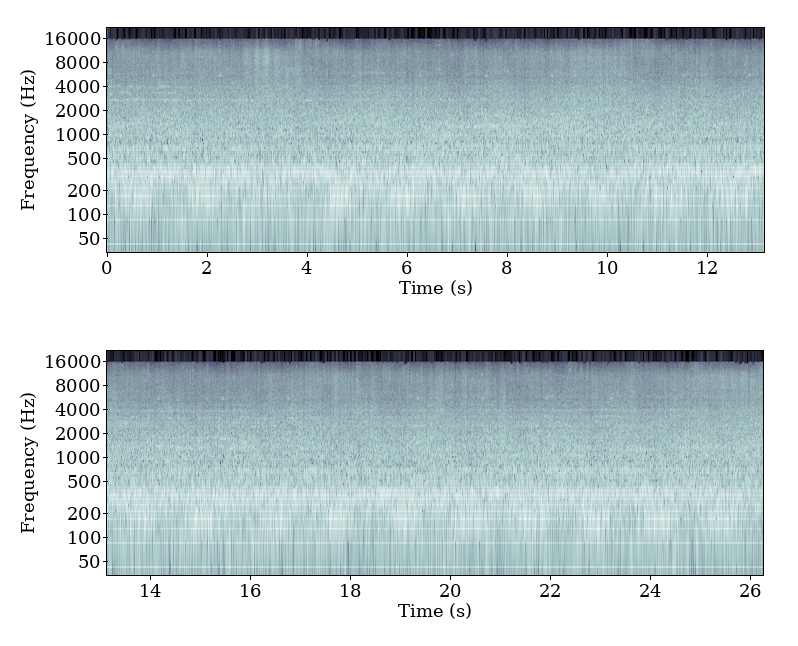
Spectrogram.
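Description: Freight train of ethanol tank cars rolling past close by: steel wheels clattering over the rails, with a low beat that repeats about every second and a half and a steady ringing tone over the rolling noise.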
